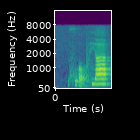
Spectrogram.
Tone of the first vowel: low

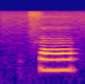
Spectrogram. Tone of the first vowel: high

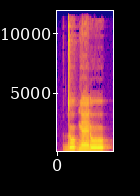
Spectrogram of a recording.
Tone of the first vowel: high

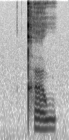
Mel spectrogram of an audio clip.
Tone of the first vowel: high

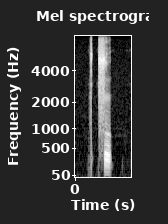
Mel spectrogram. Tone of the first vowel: low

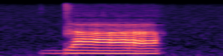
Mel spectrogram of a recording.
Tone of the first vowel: low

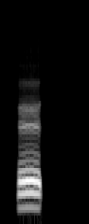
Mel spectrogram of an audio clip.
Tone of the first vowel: high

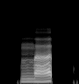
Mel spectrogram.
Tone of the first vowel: rising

